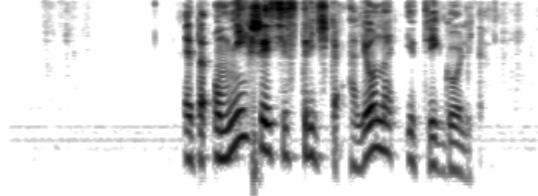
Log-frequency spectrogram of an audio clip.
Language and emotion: Russian, positive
